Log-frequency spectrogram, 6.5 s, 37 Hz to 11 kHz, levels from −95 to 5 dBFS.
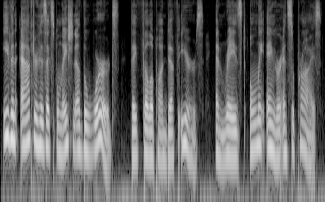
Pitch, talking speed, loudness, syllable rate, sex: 155 Hz, 165 wpm, -19 LUFS, 5.0 syllables/s, female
